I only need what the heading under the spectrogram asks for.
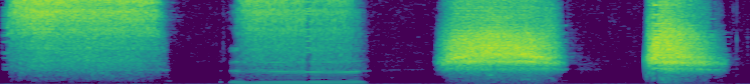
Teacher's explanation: When you roll to that sh and ch sound, your tongue is moving backwards to produce that. So we know that these are not alveolar sounds because I'm moving it further back than where I was placing it for the s and z sounds. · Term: palatal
